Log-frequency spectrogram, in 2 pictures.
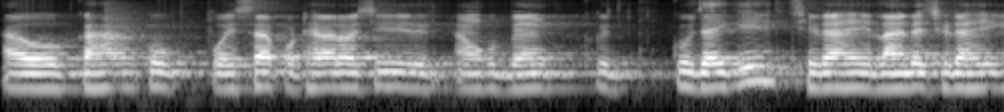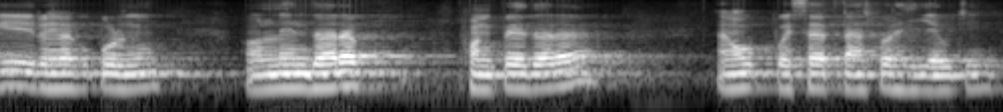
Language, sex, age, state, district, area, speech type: Odia, male, 30-45, Odisha, Boudh, rural, spontaneous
